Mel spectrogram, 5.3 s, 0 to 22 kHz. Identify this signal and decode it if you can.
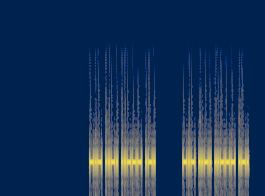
Morse code, heard as a keyed tone, about 46 wpm, 700 Hz. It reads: KF2R KF2R
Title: USA Call Signs - 4 Characters - Repeated 2x - 45wpm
